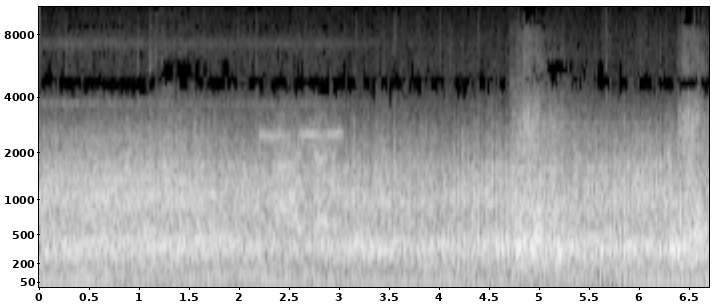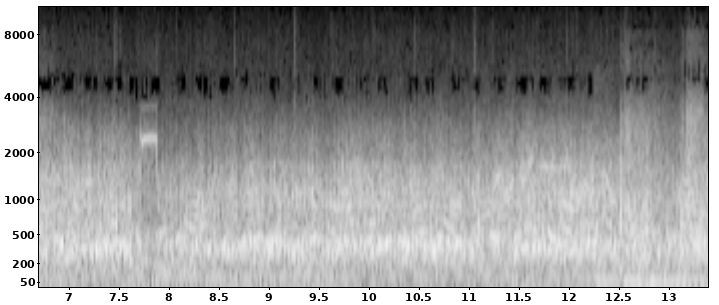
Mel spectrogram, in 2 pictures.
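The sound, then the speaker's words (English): Rifle shots superimposed on a Dallas police radio tape: a few sharp cracks, irregularly spaced, cut through a steady, loud bed of radio hiss and murmur. “The Dallas police radio tape, on which four rifle shots in the correct time sequence have been superimposed.”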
